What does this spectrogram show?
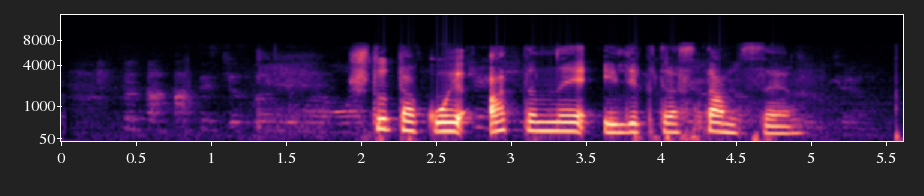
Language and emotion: Russian, neutral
